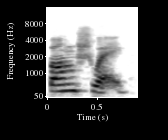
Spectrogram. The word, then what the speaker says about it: Feng Shui: It is Feng Shui. Yep, you've got, Feng Shui, exactly. It's the Chinese language, so that's its Phonetically, heritage. it's a little bit confusing because it's spelled totally different.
